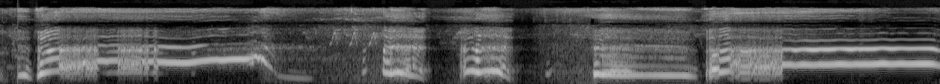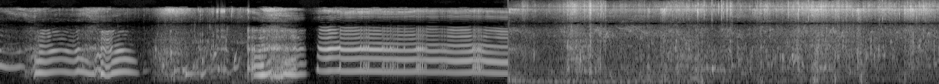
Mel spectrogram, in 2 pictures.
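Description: A woman wailing loudly in long, drawn-out cries broken by sobs, some notes held steady for over a second. Near the end the wailing stops abruptly and a steady rushing noise takes over.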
